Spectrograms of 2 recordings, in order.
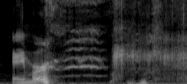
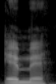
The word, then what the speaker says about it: Aimer: It's supposed to be pronounced like it is in French, I guess.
